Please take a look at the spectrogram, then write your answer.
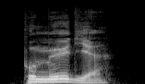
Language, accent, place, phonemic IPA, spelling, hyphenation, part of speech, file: German, Germany, Berlin, /koˈmøːdi̯ə/, Komödie, Ko‧mö‧die, noun, De-Komödie.ogg
- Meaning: comedy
